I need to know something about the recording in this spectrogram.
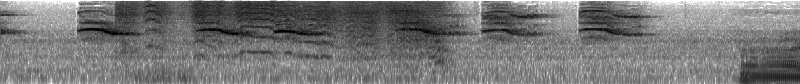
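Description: A young canary chick calling repeatedly: about eight short, high chirps that slide down in pitch, with a harsher hissing stretch in the first half.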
